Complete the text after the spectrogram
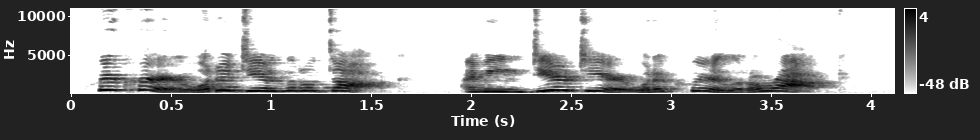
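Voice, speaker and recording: Putting on a squeaky character voice, a woman talks at a moderate pace with an extremely high pitch. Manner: playful, muddled word-swapping.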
